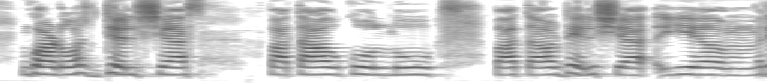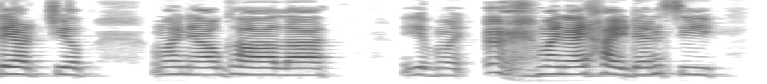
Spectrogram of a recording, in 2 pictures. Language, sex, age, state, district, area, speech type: Kashmiri, female, 18-30, Jammu and Kashmir, Anantnag, rural, spontaneous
